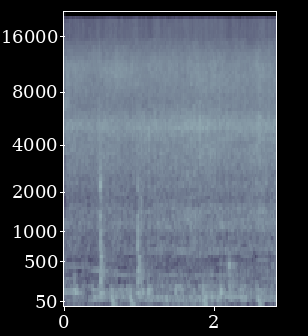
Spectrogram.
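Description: Mushrooms fry in a hot pan, likely alongside shallots, with a steady close sizzle and a few soft stirring scrapes, no voices.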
